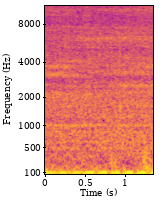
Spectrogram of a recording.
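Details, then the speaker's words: 1965 Chrysler 413 wedge V8, warmed up, after new points, condenser and cap and timing set by ear, idles with an even, steady low pulse and no misses or knocks over street traffic; former idle roughness gone. "so there it is running uh smooth if you can hear it with the traffic on my busy Street"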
